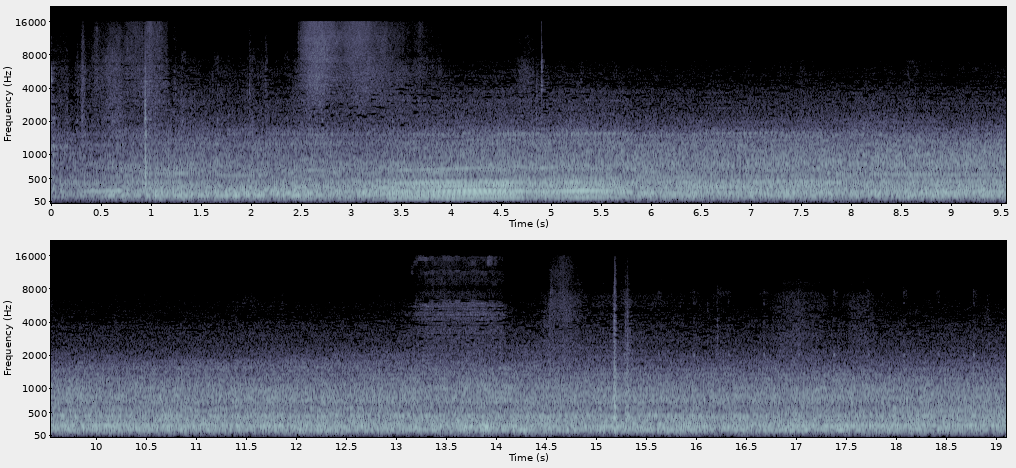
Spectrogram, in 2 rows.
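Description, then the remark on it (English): Steady rumble of road traffic, outdoors in temperatures in the high 40s, with one car swelling a little louder as it passes early on before the even, continuous noise of vehicles carries on, no voices. “Okay, cars. Here we go, cars.”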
